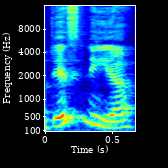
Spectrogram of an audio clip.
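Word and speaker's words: dyspnea: So, dys means difficulty and then the p is silent. Nia refers to breathing. So, disia refers to shortness of breath.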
